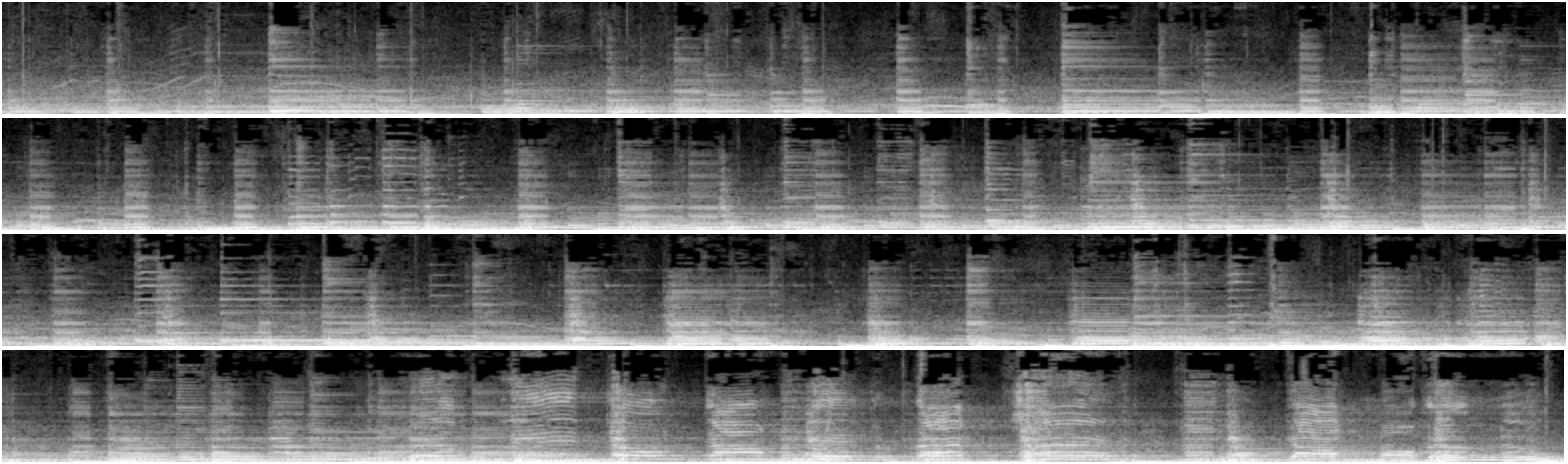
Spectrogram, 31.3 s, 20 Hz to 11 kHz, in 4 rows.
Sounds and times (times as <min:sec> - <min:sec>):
Music: 0:00.0 - 0:31.2.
